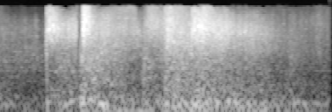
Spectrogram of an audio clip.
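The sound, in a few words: explosion of an object in the video game Mad Max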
